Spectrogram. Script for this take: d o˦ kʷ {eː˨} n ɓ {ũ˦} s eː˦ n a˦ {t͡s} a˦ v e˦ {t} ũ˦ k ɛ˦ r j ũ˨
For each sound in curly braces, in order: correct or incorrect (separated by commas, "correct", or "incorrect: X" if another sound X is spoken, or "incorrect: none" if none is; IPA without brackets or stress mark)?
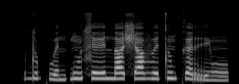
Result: incorrect: e˨, correct, incorrect: ʃ, correct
